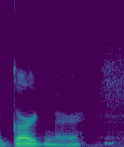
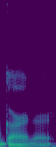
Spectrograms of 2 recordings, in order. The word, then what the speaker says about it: Garner: Or Gardner. How do you pronounce that? Garner. Julia Garner.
